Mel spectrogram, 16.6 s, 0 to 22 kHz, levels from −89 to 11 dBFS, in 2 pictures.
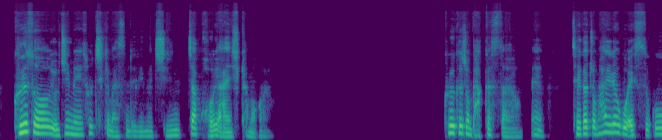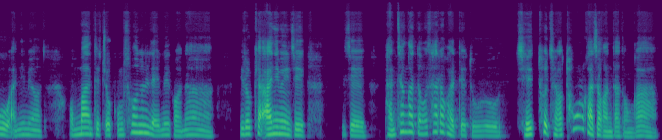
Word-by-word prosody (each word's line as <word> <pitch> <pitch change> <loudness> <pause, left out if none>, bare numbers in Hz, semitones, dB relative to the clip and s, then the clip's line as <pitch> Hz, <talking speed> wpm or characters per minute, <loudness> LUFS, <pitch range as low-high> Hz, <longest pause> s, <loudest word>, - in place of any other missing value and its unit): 그래서 210 -4 +7
요즘에 170 +1 0
솔직히 200 -4 -4
말씀드리면 130 0 -8
진짜 145 +5 -1
거의 145 -3 -1
안 115 +1 0
시켜 125 +3 -8
먹어요. 120 +2 -11 2.1
그렇게 210 0 +4
좀 190 -3 +2
바뀌었어요. 120 -9 -6
예. 150 -4 -6 0.3
제가 185 +1 +3
좀 185 0 -2
하려고 225 -4 +3
애쓰고 150 +2 0
아니면 155 -1 -4 0.3
엄마한테 170 +2 +1
쪼끔 155 0 -3
손을 225 +3 +1
내밀거나 145 -2 -3 0.3
이렇게 180 +1 +1
아니면 180 +2 +6
이제 150 -2 -1 0.5
이제 135 -3 -1 0.2
반찬 170 +11 -1
같은 230 -6 +1
거 - - -3
사러 240 +4 -1
갈 200 - -1
때도 135 -3 -5
제 165 +1 +3
토 225 +6 +1
제가 155 -3 -2
통을 340 - -3
가져간다든가 125 - 0
155 Hz, 325 characters per minute, -23 LUFS, 135-185 Hz, 2.1 s, 그래서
